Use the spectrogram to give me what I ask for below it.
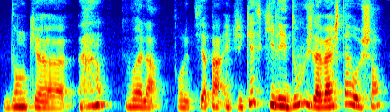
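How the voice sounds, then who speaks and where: A woman's voice: medium pitch, normal speed, darkish tone. A woman vlogger talking casually through her art journal pages at home, chatty and hesitant, with many fillers.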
